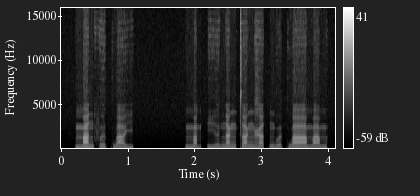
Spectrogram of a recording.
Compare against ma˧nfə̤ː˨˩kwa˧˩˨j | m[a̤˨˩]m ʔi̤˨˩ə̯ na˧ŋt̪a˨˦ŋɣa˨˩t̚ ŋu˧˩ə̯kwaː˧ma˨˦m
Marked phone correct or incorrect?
incorrect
